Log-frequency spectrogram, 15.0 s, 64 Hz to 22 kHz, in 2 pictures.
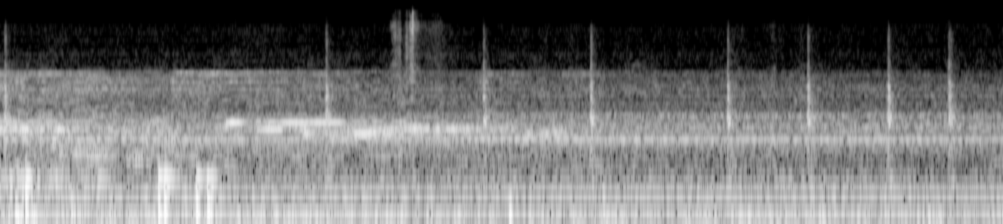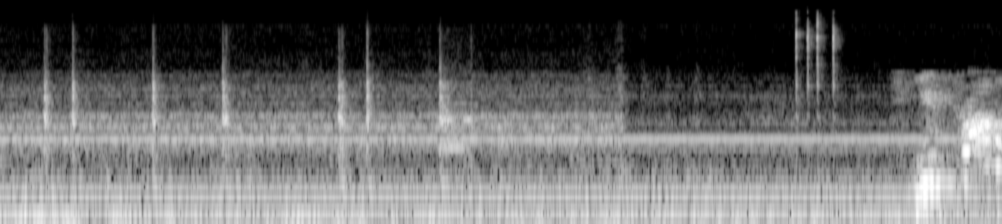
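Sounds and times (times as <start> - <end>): held musical tone: 0.0 - 6.0
steady low hum: 0.0 - 15.0.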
